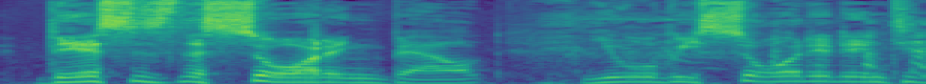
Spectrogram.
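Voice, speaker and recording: A husky, raspy put-on character voice at a middle pitch and moderate pace, in a New Jersey accent. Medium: read story.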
